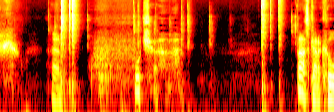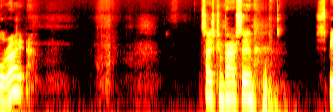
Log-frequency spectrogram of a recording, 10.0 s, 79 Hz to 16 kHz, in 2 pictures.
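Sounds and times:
plastic toy parts clicking: 0.7s - 1.4s, 2.0s - 3.3s, 3.9s - 4.6s.

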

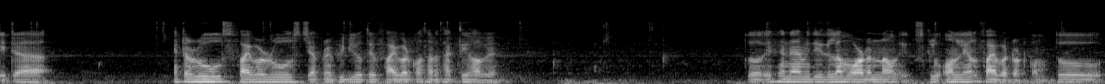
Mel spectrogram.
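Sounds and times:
man talking: 0.0s - 0.6s, 1.7s - 5.2s, 7.4s - 11.0s
faint computer mouse clicks: 1.0s - 1.8s, 4.4s - 6.8s.

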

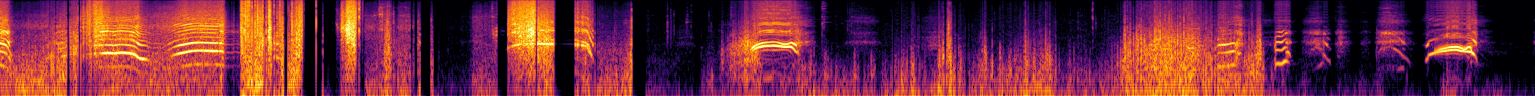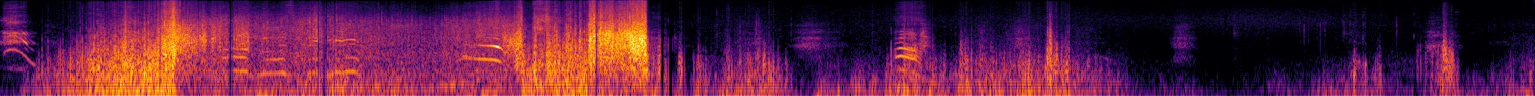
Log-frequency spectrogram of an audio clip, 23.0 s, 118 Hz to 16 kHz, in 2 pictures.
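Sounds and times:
person yelling: 0.0s - 1.8s, 18.2s - 18.6s
wind rushing over microphone: 0.0s - 23.0s.

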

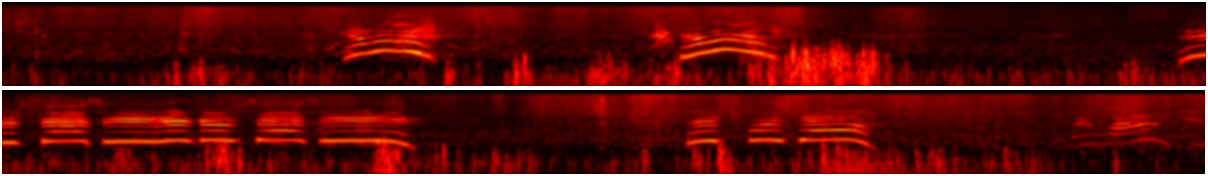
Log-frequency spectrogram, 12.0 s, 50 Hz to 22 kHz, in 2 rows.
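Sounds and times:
woman calling a dog: 1.6s - 2.3s, 3.2s - 4.0s, 5.9s - 8.1s, 9.4s - 10.4s, 11.4s - 12.0s.

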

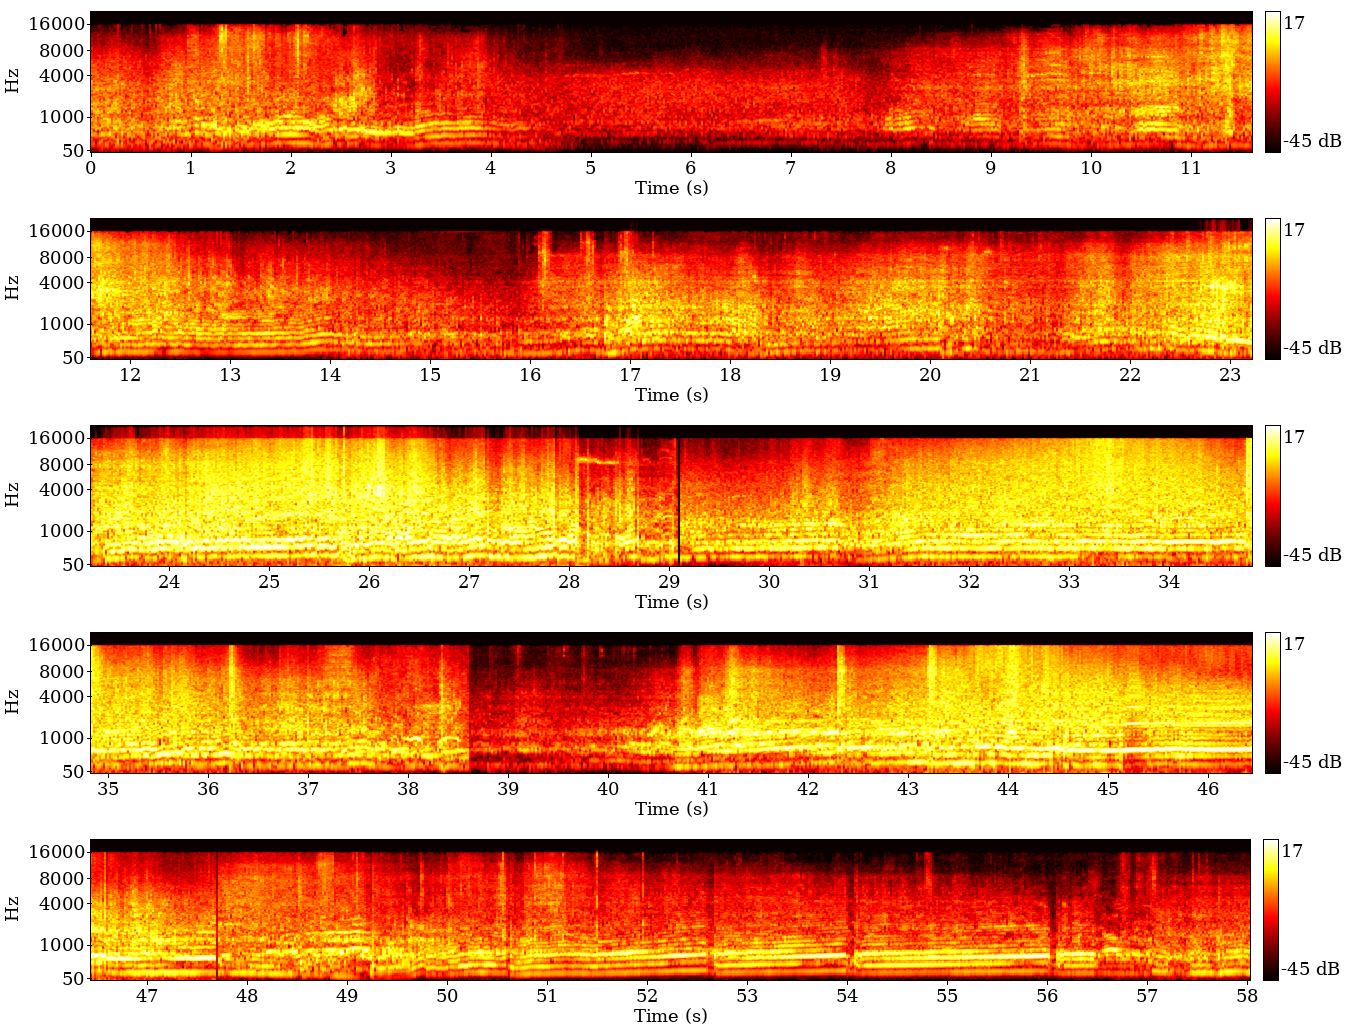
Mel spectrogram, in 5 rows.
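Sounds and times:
rally car engines at full throttle: 0.0s - 58.0s.

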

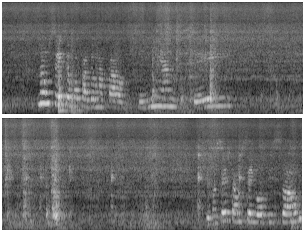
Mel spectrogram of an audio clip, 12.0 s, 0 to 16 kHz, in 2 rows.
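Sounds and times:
meat sizzling in a pan: 0.0s - 12.0s.

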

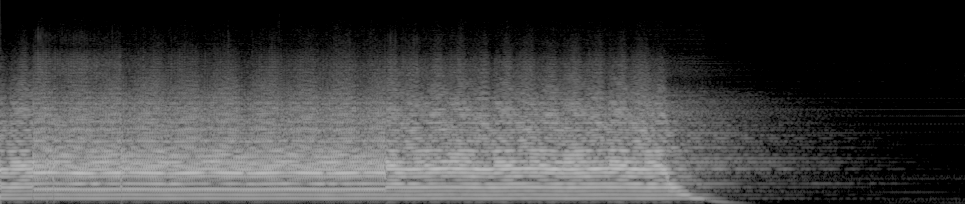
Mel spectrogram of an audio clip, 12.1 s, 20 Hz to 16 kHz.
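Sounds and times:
distorted synthesizer drone: 7.4s - 9.6s.

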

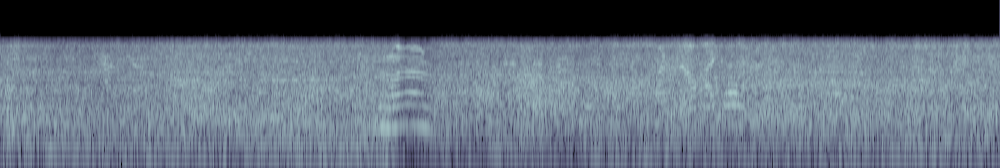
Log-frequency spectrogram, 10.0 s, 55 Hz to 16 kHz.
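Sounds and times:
vehicle engines idling: 0.0s - 10.0s.

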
